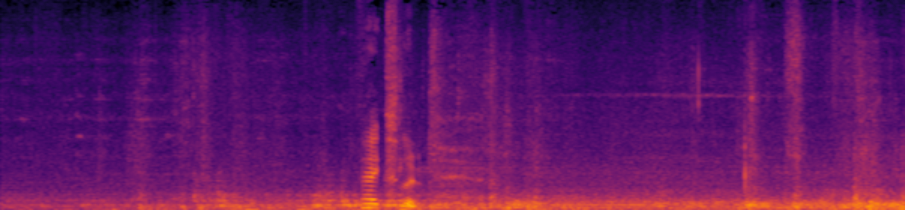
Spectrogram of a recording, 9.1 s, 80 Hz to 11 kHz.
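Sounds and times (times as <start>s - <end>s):
train rumbling into station: 0.0s - 9.0s
train wheels clattering on the rails: 1.3s - 5.6s, 6.5s - 9.0s
speech: 3.6s - 4.5s.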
